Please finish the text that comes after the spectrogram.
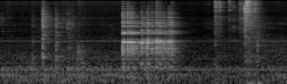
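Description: Homemade ranch and red chili sauce stirred in a bowl, with clinking of a utensil against the dish in a few bursts, one longer scraping stretch in the middle, close and clear.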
